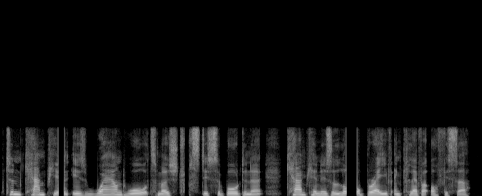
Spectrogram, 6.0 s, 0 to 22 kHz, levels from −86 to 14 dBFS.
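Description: Packet loss on an ADPCM call: runs of a few packets dropped and were filled with silence, leaving the decoder's predictor and step size out of step with the sender's. Hard-edged holes appear at 0.72–0.83 s (80 ms lost), 2.30–2.41 s (60 ms) and 4.32–4.49 s (140 ms, between "is a" and "brave and"). Each time, the wideband speech comes back slightly distorted before settling.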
